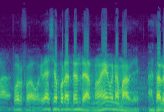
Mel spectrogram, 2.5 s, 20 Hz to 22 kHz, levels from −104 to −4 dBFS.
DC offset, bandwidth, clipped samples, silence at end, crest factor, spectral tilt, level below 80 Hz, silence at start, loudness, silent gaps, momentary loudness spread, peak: under 0.1%; 11.5 kHz; under 0.1%; 0 s; 16 dB; -6 dB/octave; -50 dBFS; 0 s; -22 LUFS; none; 7 LU; -6 dBFS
